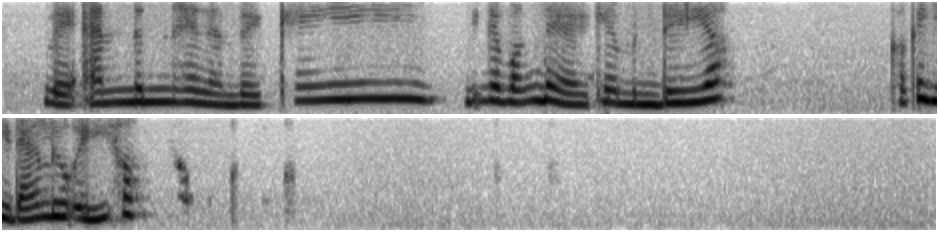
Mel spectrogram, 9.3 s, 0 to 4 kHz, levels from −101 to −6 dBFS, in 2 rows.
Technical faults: echo leak

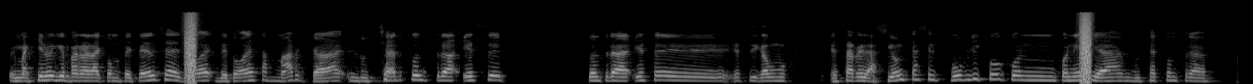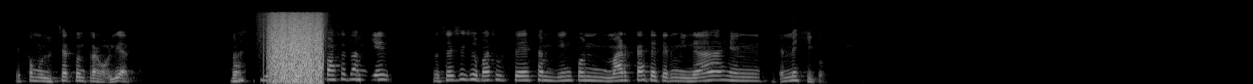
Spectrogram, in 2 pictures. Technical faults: wireless microphone noise hit

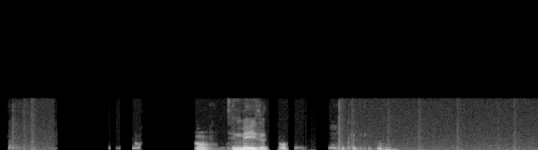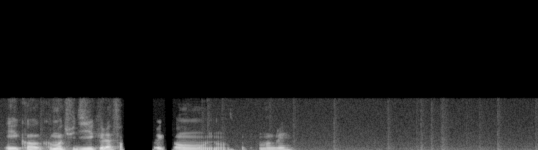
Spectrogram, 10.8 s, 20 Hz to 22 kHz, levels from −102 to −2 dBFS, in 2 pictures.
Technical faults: background gated by the echo canceller; other side's voice leaking through; speech suppressed in double talk

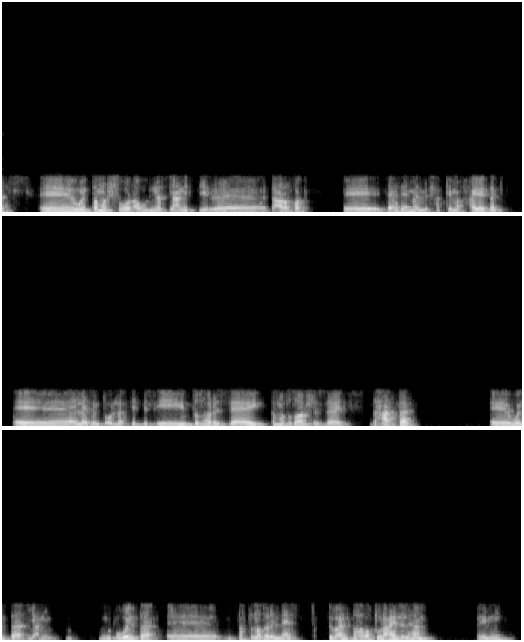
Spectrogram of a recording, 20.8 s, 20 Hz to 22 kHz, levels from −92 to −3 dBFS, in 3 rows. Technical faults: iLBC codec; lost iLBC frames

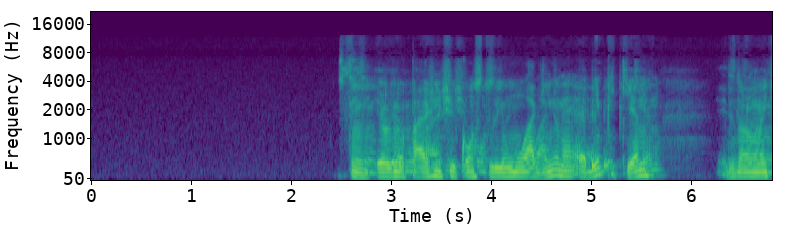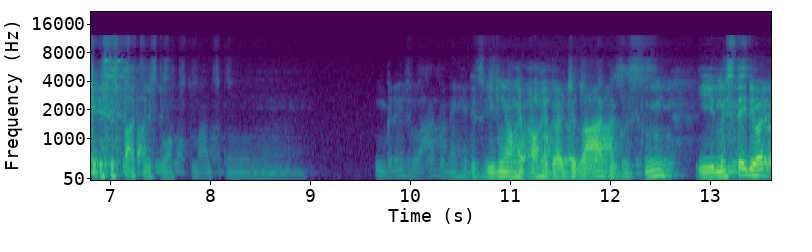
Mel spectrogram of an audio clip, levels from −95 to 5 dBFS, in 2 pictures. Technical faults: echo with no canceller

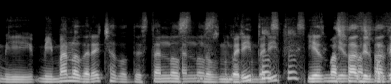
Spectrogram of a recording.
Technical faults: doubled audio track

